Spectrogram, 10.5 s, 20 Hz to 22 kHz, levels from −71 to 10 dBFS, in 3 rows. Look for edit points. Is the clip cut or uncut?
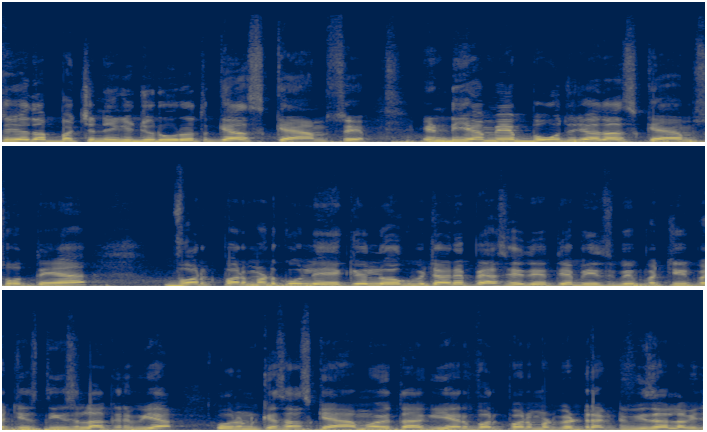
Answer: uncut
